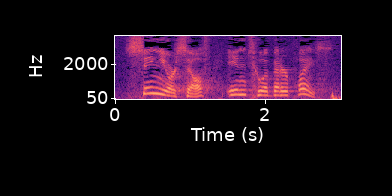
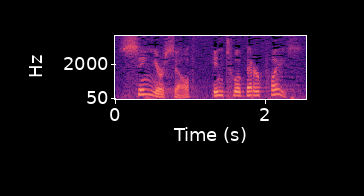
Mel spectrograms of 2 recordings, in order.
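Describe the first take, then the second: No difference in how they are said.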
